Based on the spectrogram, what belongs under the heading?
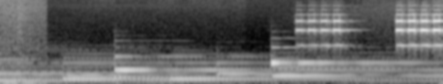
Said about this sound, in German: Als am nächsten Morgen der Wecker klingelte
